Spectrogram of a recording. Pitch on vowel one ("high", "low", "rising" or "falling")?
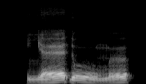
rising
